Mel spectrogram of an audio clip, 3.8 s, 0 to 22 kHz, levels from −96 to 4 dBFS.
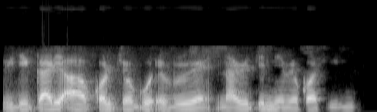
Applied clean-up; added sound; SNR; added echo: none; none; none; none.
